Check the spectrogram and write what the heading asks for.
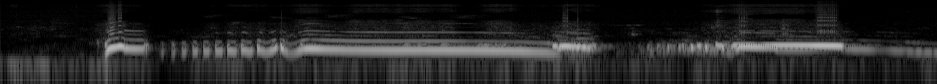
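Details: Red-eyed dove lure call to draw answers from other doves: a sharp start, rapid rolling pulses, a long level hollow coo, and then a second shorter rolled phrase.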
